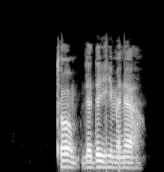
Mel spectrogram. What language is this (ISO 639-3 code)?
ara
